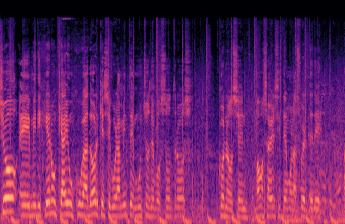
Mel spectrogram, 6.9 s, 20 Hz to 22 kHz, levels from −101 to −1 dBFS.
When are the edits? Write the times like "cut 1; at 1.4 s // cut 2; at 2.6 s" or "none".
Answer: none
